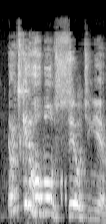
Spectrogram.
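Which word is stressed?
seu. The stress is on "seu".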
